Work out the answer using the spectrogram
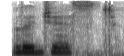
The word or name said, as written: logist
